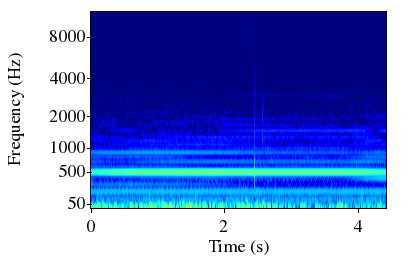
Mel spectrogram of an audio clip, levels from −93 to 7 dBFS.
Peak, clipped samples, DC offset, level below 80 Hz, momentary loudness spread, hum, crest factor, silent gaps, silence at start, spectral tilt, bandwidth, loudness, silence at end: -36 dBFS; under 0.1%; under 0.1%; -60 dBFS; 3 LU; none; 12 dB; none; 0 s; -7 dB/octave; 11 kHz; -51 LUFS; 0 s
